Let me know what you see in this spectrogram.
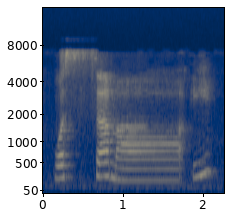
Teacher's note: والسمائی، وس سین کے اوپر آپ نے تشدید ادا کرتے ہوئے، لام شمسیہ ہے ہمارا تو آپ نے تشدید ادا کرتے ہوئے ما میں الف مدہ کے بعد ایک ہی کلمہ میں حمزہ آ رہا ہے تو یہاں پہ آپ نے مد متصل واجب ادا کرنی ہے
